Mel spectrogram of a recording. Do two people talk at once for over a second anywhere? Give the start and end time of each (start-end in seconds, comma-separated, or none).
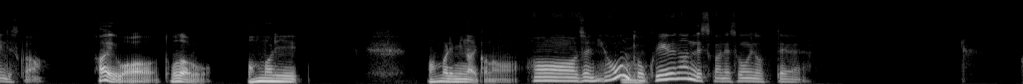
none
